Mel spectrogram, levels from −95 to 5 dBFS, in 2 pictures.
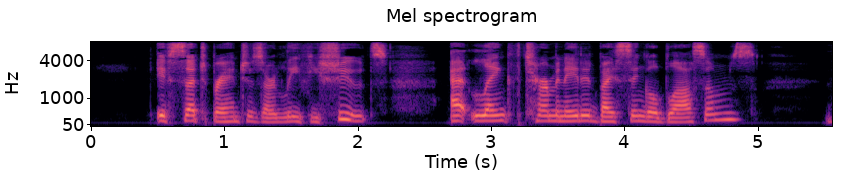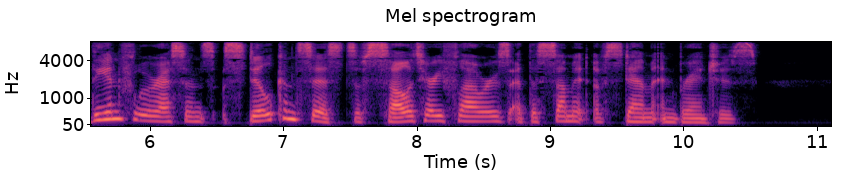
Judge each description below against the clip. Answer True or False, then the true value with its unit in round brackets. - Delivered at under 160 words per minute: True (140 wpm)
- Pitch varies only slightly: False (3.4 semitones)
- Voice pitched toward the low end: False (175 Hz)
